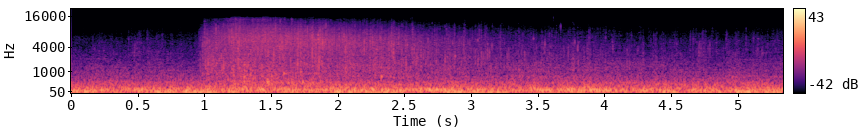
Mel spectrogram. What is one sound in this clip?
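A loud whooshing rush bursts in suddenly and slowly fades.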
